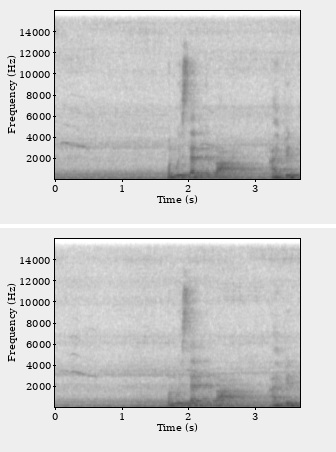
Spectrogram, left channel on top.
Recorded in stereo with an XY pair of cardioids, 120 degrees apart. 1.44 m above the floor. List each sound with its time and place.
1.7 s a woman speaking: 25° left, 1.4 m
